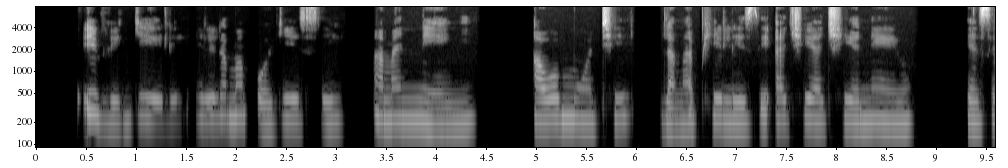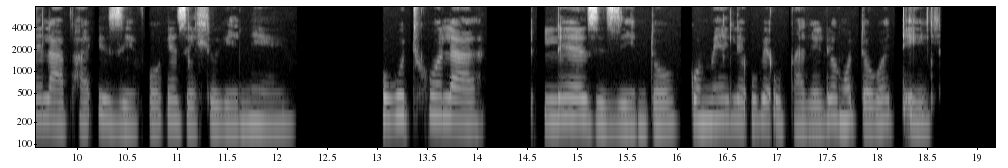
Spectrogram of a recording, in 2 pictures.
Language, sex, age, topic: North Ndebele, female, 25-35, health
